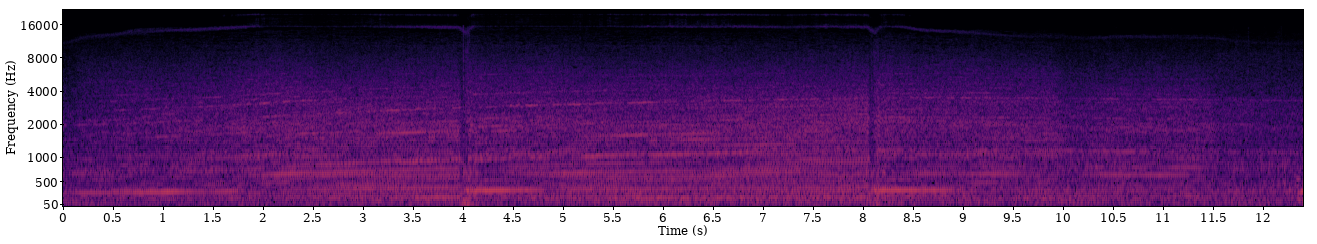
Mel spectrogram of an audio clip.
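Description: A Ferrari race car engine drones steadily as it laps Thruxton in iRacing, heard from inside the car. The pitch climbs through each gear and drops sharply at two clean upshifts, with no talk over it.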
